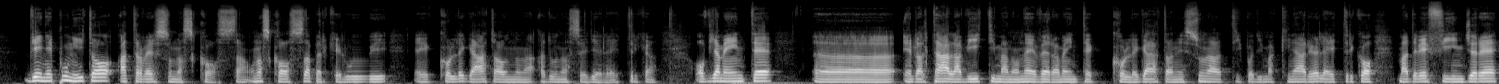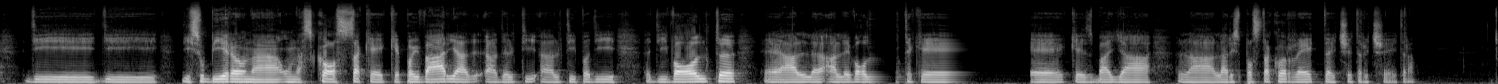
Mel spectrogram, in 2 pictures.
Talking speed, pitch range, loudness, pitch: 135 wpm, 115-130 Hz, -17 LUFS, 120 Hz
